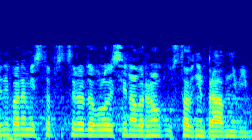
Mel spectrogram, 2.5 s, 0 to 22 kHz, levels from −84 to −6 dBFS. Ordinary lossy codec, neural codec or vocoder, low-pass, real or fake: MP3, 24 kbps; none; 7.2 kHz; real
